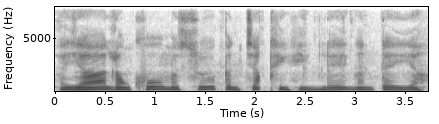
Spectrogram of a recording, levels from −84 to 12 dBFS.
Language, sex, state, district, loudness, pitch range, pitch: Wancho, female, Arunachal Pradesh, Longding, -18 LUFS, 175-195 Hz, 185 Hz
